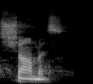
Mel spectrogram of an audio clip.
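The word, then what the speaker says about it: shamash: How do you pronounce that? – Shamus. – Okay. And the Shamus...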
